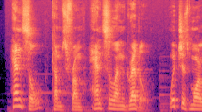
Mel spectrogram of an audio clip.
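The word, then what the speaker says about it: Gretel: Hansel comes from Hansel and Gretle which is more like Hansel and Gretle in cocknney pronunciation and Gretle rhymes with Kettle.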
